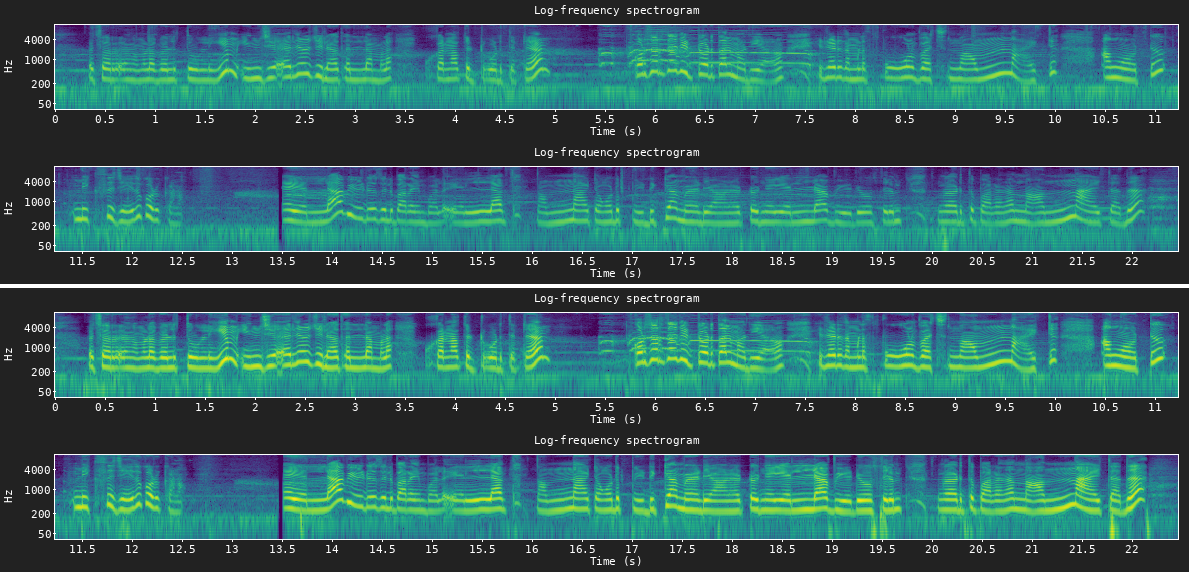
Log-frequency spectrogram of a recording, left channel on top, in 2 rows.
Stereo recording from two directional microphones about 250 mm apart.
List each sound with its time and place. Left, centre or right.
0.3 s a child's voice: right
